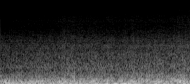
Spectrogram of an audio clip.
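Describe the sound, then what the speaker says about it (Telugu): Cold wind rushes steadily past a motorcycle rider on the road from Hyderabad to Ladakh, a loud continuous low roar buffeting the microphone with no speech. "సో చాలా అంటే చాలా చల్లగా వస్తుంది గాలి, మంచిగా అనిపిస్తుంది అసలు రైడ్ చేస్తుంటే"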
